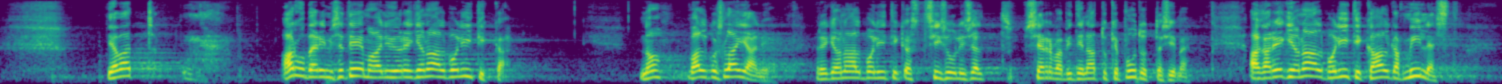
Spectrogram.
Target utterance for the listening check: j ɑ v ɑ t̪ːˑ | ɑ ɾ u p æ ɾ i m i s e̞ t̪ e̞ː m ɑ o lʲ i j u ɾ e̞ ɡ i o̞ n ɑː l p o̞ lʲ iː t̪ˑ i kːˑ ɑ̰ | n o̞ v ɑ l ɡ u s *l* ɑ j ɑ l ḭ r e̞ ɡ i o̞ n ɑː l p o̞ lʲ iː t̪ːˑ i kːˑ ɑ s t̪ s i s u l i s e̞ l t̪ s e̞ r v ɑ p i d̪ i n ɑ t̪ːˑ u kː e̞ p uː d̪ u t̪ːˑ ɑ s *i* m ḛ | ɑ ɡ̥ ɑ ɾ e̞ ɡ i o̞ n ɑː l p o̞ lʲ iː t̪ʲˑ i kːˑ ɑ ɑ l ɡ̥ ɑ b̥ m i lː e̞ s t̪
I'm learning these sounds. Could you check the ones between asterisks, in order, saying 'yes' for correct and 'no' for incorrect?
yes, yes

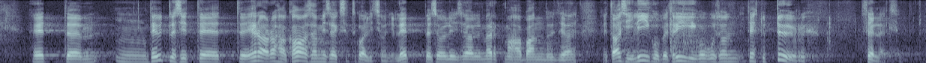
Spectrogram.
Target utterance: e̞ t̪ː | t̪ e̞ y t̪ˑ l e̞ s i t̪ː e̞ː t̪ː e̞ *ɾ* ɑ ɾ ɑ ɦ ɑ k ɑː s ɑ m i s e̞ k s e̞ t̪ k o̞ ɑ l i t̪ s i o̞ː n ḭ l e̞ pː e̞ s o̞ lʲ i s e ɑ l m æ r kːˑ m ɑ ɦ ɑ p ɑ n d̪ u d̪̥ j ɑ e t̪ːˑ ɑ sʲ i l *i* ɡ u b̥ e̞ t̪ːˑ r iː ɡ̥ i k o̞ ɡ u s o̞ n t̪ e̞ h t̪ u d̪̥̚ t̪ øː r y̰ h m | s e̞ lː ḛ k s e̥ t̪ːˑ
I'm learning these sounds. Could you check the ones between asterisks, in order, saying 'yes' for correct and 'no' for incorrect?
yes, no

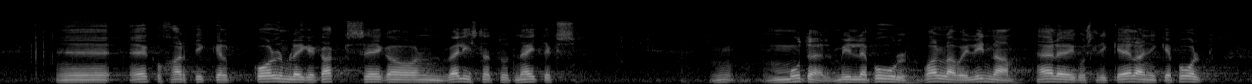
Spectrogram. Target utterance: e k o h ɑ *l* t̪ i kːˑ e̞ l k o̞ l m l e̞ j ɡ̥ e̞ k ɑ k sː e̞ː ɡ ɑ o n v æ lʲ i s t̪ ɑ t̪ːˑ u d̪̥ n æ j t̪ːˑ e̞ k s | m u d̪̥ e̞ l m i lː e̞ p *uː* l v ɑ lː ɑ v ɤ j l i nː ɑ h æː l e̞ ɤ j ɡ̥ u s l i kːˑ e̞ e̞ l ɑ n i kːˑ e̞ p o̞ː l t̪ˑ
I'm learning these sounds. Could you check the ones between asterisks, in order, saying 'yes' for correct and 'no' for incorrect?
no, yes

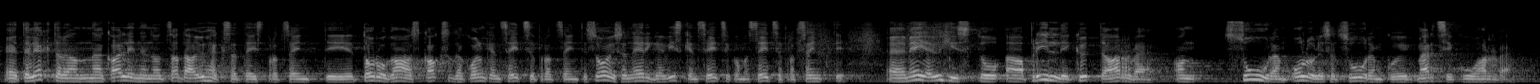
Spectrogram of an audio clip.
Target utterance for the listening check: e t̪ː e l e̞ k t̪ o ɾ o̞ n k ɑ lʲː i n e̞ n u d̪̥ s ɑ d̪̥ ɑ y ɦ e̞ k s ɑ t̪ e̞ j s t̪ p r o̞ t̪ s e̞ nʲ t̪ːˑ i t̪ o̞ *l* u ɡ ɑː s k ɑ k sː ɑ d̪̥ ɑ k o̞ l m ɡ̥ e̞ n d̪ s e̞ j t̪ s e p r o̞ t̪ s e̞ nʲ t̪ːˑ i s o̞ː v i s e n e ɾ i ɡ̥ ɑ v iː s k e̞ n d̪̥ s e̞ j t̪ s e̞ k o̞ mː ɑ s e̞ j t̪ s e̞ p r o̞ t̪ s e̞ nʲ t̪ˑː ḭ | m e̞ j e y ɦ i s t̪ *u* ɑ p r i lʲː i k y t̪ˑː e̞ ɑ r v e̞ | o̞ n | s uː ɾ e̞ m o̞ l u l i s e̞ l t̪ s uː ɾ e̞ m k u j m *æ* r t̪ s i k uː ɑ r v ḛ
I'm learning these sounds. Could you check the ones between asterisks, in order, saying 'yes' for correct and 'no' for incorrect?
no, yes, yes

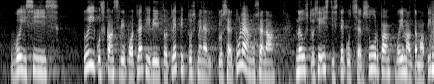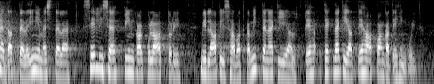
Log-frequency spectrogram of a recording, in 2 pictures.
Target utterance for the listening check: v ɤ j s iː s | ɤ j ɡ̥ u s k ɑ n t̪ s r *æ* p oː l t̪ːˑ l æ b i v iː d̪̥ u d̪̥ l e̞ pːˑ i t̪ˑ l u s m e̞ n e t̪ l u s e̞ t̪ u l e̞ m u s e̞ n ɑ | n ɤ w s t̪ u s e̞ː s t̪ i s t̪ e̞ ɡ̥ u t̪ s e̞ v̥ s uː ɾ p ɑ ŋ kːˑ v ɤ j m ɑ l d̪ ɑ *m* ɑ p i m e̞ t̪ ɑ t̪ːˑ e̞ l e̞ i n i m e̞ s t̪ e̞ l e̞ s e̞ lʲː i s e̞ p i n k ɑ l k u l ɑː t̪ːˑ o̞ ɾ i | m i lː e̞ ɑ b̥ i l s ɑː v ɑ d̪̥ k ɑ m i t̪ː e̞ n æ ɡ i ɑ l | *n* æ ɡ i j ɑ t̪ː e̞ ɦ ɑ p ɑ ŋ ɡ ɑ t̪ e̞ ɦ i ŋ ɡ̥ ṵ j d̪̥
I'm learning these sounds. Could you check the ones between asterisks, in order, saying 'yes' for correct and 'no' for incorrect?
no, yes, yes

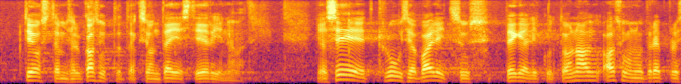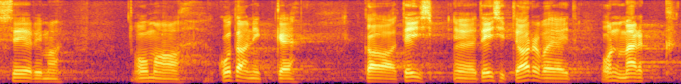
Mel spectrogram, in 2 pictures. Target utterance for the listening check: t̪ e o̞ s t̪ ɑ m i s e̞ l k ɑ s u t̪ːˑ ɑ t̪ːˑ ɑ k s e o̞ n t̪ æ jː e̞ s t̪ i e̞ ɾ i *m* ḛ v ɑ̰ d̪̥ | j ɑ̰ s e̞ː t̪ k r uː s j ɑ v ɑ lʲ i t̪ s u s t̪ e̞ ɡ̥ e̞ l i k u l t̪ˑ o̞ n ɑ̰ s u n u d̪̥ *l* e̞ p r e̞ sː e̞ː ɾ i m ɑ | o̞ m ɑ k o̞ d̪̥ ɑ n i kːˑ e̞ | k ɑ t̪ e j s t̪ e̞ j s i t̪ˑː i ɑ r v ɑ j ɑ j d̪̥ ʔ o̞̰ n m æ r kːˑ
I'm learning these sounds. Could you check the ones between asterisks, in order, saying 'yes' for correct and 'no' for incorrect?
no, no

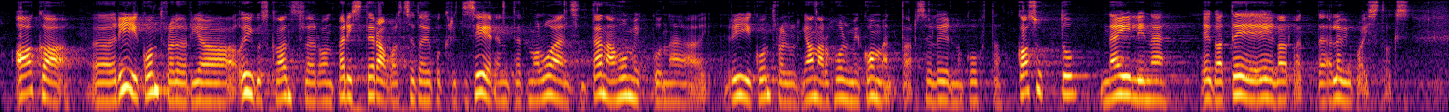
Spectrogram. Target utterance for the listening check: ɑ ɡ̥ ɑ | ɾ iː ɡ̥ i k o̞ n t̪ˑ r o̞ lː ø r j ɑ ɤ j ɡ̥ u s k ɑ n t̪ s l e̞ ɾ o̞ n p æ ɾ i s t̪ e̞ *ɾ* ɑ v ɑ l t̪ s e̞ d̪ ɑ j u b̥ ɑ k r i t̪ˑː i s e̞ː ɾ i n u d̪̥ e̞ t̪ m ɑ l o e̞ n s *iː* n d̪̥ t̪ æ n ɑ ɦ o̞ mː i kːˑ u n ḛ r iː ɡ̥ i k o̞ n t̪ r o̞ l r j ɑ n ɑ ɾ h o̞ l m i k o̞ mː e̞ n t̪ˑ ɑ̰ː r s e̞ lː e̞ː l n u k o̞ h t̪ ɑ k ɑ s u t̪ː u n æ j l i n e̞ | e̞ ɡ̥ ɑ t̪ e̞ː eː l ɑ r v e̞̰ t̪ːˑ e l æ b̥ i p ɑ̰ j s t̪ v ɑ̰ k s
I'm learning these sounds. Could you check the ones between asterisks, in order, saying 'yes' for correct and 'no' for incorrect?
yes, no

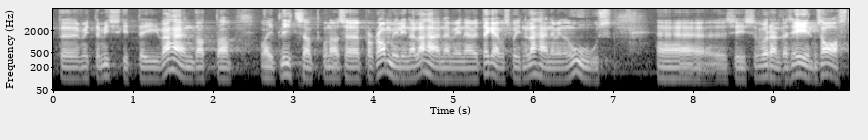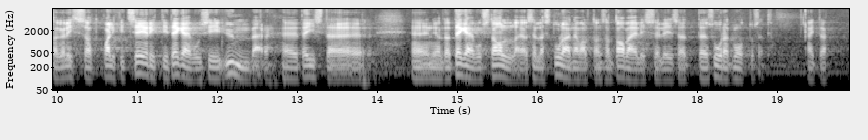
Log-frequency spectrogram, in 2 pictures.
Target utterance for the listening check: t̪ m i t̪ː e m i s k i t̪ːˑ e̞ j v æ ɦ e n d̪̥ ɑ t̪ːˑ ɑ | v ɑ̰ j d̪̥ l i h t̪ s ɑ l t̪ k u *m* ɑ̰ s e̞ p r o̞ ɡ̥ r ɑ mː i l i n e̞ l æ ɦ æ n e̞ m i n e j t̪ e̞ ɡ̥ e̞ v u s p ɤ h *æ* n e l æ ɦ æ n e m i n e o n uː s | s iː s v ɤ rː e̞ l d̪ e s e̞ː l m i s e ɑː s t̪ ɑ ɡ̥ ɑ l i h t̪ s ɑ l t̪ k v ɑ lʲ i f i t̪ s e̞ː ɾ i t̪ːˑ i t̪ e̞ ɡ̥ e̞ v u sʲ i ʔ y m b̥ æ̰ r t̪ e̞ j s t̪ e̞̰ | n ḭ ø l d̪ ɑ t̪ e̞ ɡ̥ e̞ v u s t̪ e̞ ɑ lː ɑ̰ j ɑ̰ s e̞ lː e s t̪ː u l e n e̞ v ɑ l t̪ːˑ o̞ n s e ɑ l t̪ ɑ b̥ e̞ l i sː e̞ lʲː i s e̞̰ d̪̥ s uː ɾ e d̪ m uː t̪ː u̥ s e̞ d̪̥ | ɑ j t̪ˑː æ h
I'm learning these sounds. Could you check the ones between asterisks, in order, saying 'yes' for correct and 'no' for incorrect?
no, no

